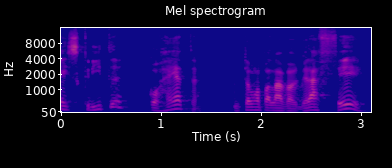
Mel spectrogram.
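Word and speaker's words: γραφή: Então, gra e você identificou que isso aqui não é um n, é um é um eta e tem o som de e. Então, grafê.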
